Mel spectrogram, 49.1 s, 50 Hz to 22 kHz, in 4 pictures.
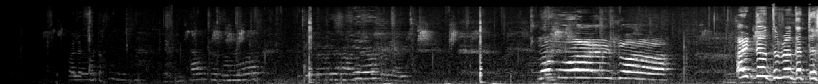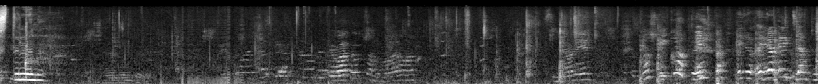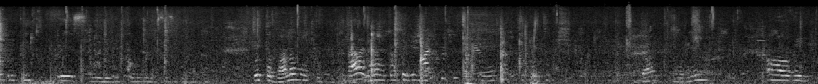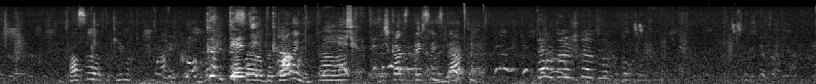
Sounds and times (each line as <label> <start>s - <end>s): visitors who talk 1.0s - 49.0s
birds chirping 2.6s - 4.1s
birds chirping 10.2s - 16.0s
